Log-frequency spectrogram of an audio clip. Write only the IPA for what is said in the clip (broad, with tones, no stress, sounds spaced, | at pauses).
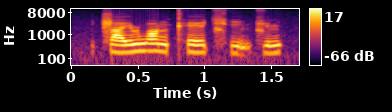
ʈ͡ʂ a˧˥ ɪ̯ ɻ w ɑ˥˩ ŋ kʰ e˧˥ ɪ̯ t͡ɕʰ ḭ˨˩ n t͡ɕ y˦ n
